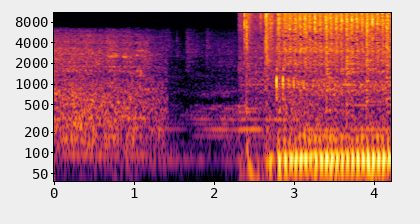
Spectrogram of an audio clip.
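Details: Honda All New Beat FI 2020 scooter after repair of an intermittent rattle at the magneto fan on starting, caused by a small stone; starter catches and the engine settles into an even steady putter, about four beats a second, no rattle.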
